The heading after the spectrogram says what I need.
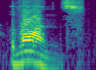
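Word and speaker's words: Wanz: name again it's Auto Vons Auto Vons AO what possible what what possible there's a w there not a v you pronounce it as a v because he's Austrian you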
